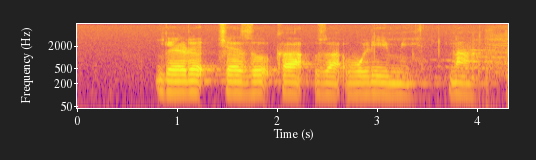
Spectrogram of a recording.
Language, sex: Venda, male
